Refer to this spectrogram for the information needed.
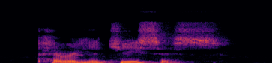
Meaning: A description of an area or territory
- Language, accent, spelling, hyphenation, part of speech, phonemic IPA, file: English, Southern England, periegesis, pe‧ri‧e‧ge‧sis, noun, /ˌpɛ.ɹɪ.əˈd͡ʒiː.sɪs/, LL-Q1860 (eng)-periegesis.wav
